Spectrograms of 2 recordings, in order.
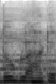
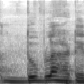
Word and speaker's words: দুবলহাটি: এই যে রাজবাড়িটা দেখতে পাচ্ছেন, এটা মূলত বলা হয় দুবলাহাটি রাজবাড়ি। এখানে আমার উচ্চারণে একটা ভুল হয়েছে, সেটা হচ্ছে এটা দুবলাহাটি না, এটা হবে দুবলহাটি।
